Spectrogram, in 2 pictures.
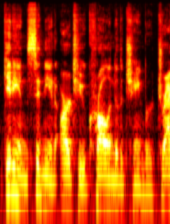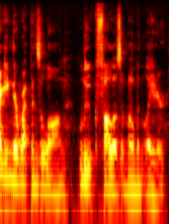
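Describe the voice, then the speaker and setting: A man's voice: low voice, lively intonation, fairly quick, breathy edge. A man hosting a channel, talking casually to viewers and reading an adventure story aloud with drama.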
